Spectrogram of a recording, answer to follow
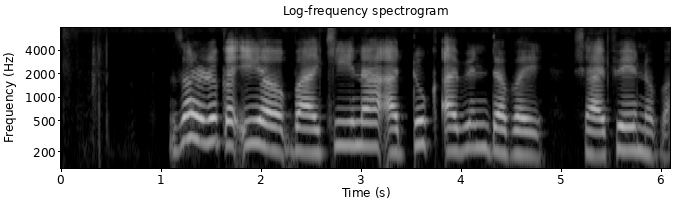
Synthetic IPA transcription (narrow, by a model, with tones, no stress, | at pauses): zɐ˦˨nɽɪ˦kʼa˨ʔɪ˦ja˨baː˨kʲiː˦naː˦ʔa˨dʊ˦kʔa˨bɪ˦nda˨ba˨j | ʃaː˨ɸeː˦nu˨ba̰˦ʔ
